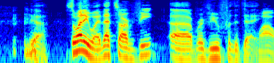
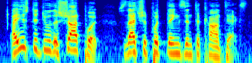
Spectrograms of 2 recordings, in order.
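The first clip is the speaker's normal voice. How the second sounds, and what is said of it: Put-on accent that comes and goes. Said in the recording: “That was too long for you to continue accent. ... Your accent. ... Yeah. It came and went.”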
